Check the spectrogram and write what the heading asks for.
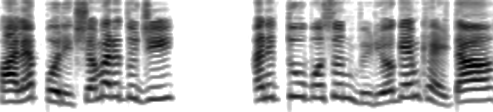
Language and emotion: Goan Konkani, angry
